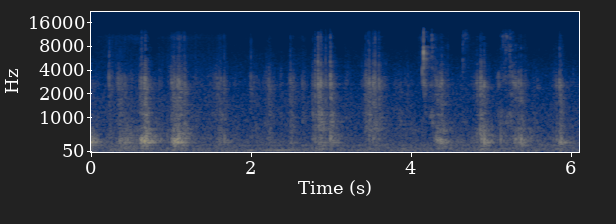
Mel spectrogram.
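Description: Ice cubes being crunched and chewed in a person's mouth, a crisp crunch about every half second.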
